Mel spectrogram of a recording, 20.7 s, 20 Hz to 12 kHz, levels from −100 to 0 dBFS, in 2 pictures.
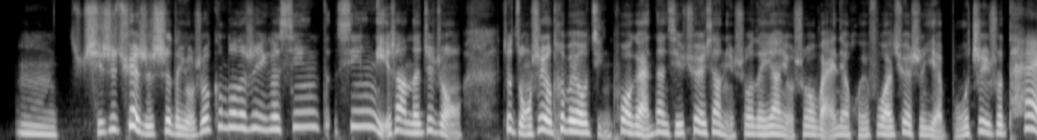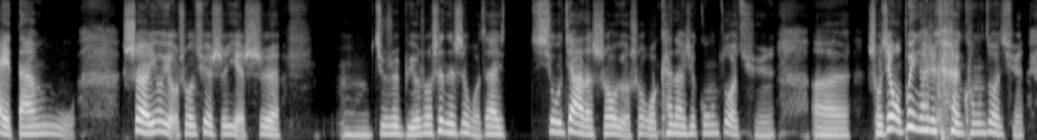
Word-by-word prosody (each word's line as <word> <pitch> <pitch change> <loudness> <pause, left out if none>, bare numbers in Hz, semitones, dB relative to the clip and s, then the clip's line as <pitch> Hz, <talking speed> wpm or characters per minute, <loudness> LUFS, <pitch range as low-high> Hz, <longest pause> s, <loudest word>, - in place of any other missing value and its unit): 嗯， 195 -5 -3
其 230 - -4
实 295 +5 -1
确 375 +4 +4
实 190 -7 0
是 255 +6 +2
的。 185 - 0
有 155 -3 0
时 165 - -3
候 275 - +4
更 355 +5 -6
多 345 0 0
的 330 -1 +1
是 320 +1 -3
一 285 - -4
个 295 +1 +1
心 355 +4 -5
的 405 +4 -16
心 370 -1 -4
理 - - +1
上 260 -3 +2
的 215 0 +3
这 275 +4 -3
种 210 -4 -2 0.4
就 300 - -2
总 195 -4 +1
是 290 +6 0
有 260 - +7
特 240 - 0
别 255 - +6
有 225 -2 +6
紧 185 -4 -8
迫 240 -5 +1
感。 180 -4 +3
但 235 0 0
其 210 0 -1
实 - - -14
确 265 -2 0
实 225 - +3
像 225 -2 0
你 140 - -8
说 195 +5 -3
的 185 -1 0
一 - - +1
样， 190 -2 +2
有 140 -4 -4
时 190 - -8
候 180 - 0
晚 150 -3 -1
一 - - -3
点 170 -1 -2
回 155 -1 -6
复 195 +3 -7
啊， 170 -1 +3
确 215 +4 -2
实 175 -2 -3
也 150 - -1
不 150 +7 -6
至 250 +5 -2
于 - - +1
说 210 0 -1
太 205 - +2
耽 185 +2 0
误。 190 -3 -9 0.5
是 275 - +1
啊， 230 -4 +9
因 235 - +3
为 235 - +2
有 - - +2
时 210 - -8
候 195 - +2
确 215 +1 0
实 185 +1 -2
也 170 -7 0
是 170 0 0 0.6
嗯 165 0 -6
就 195 +3 -4
是 190 0 +1
比 175 0 -3
如 175 - +2
说 205 - 0
甚 260 +2 +1
至 220 - +2
是 220 +2 -2
我 165 -7 -4
在 180 +2 +1 0.3
休 240 -2 -1
假 225 -4 +4
的 180 - +1
时 195 +4 -3
候， 190 -1 +3
有 155 - -1
时 145 - -8
候 195 - -3
我 165 - -2
看 205 +4 -2
到 200 - +1
一 - - -1
些 195 0 -4
工 205 +2 -6
作 205 -4 -2
群， 155 -1 -10 0.4
呃 160 -1 -1 0.2
首 205 -1 +1
先 305 - +7
我 - - +6
不 360 +5 +5
应 325 - +3
该 285 - +5
去 265 - +4
看 245 -3 +3
工 225 0 -3
作 215 -4 +1
群， 160 -3 -9
200 Hz, 330 characters per minute, -21 LUFS, 175-245 Hz, 0.6 s, 啊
